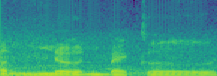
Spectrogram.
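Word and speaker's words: Nürnberger: แนว แบบ เนิ เบอร์เกอร์ เน อ่าน ว่า เนิน เบอร์เกอร์ เนิน นะ คะ เนิน เบอร์เกอร์ ัด วัว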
